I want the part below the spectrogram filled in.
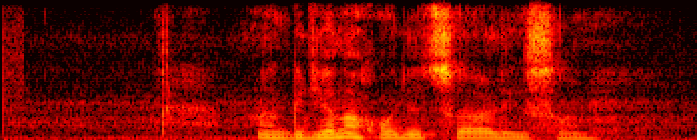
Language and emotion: Russian, neutral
